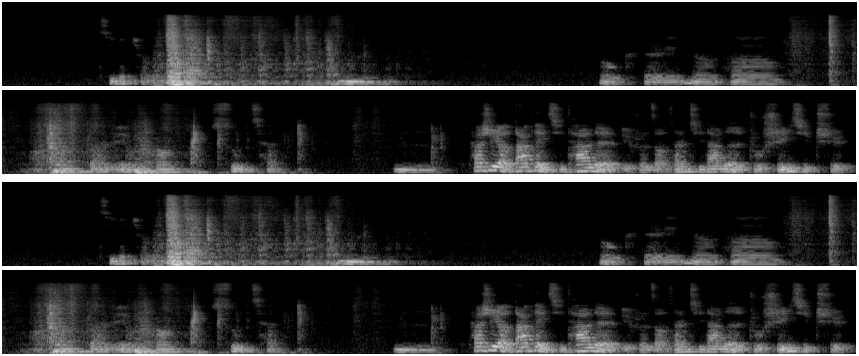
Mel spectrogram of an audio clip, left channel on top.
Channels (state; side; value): identical; both; correlation 1.00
